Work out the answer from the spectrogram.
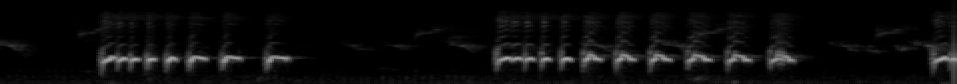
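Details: A local zebra dove (perkutut) gives two bursts of quick, staccato cooing, about eight to ten mid-pitched, slightly bubbling notes in a rapid run with quiet pauses, recorded as a morning lure call.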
